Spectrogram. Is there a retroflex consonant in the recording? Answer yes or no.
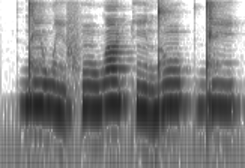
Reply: no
